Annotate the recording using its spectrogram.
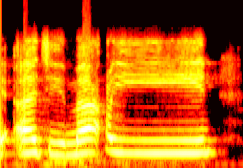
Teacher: جیم ساکن پہ یہاں پر کلکلا ہو رہا ہے، تو اس کو آپ نے ہلانا ہے ، عین کو مستحلق من الثروٹ ادا کرنا ہے، نون کو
